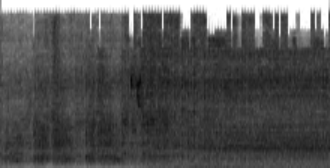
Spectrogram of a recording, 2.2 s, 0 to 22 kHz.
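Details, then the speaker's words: 1994 Ford Ranger 2.3, first cold start after vacuum-leak fix: brief crank then steady, even idle with faint exhaust puff; runs well, small exhaust leak now better; normal. "There we go. Nice. Runs pretty good. Exhaust leak is a little better."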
